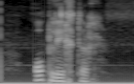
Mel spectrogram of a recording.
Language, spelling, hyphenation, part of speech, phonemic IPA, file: Dutch, oplichter, op‧lich‧ter, noun, /ˈɔplɪxtər/, Nl-oplichter.ogg
- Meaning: 1. imposter, fraud 2. con-artist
